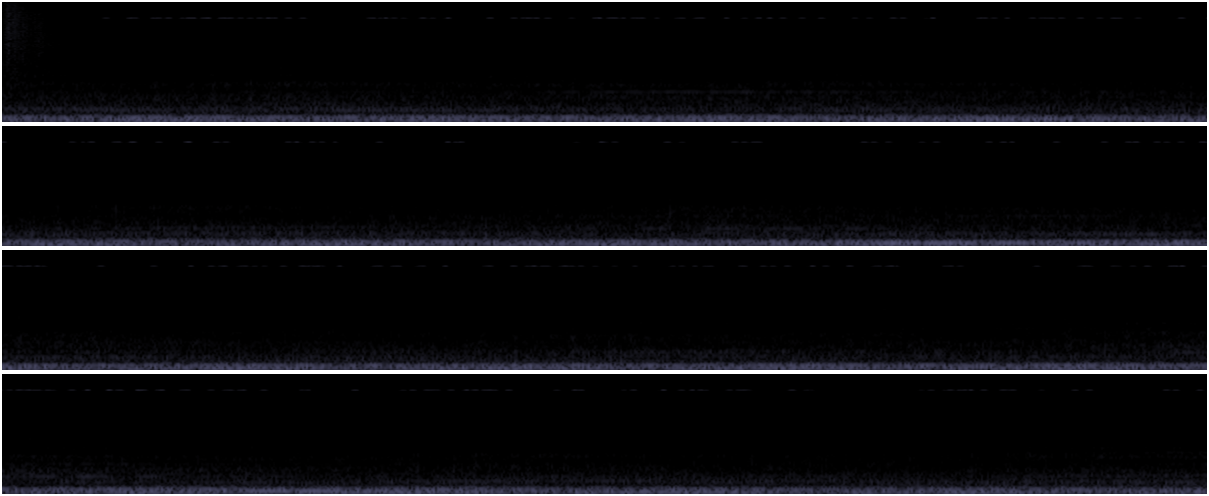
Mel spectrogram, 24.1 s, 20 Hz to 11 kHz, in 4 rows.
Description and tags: A machine like sound that I make with Reaktor5. It make me remember the main menu of a game called Thief.
low, noise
